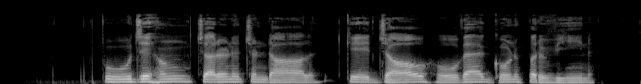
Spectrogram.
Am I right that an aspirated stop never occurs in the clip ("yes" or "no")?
yes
